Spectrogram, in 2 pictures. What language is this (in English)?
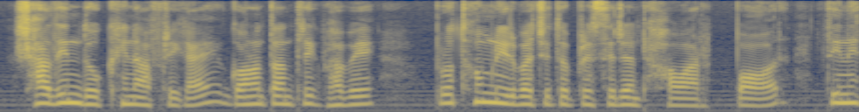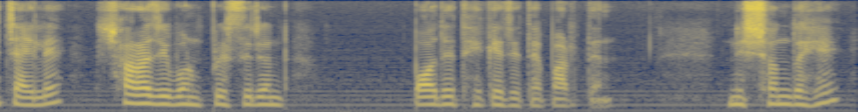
Bangla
